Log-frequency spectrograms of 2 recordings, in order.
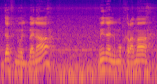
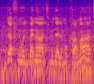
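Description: First: The word for daughters ends with an h sound. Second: The word for daughters ends with a t sound. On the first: "قرأوها هكذا دفنوا البناه من المكرمات بالهاء" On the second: "اللي هي البنات"

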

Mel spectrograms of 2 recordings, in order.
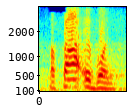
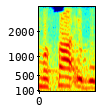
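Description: First: The word ends with a final n sound. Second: The word ends without a final n sound. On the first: The poet broke the rule to fit the verse. "مصائب نونها" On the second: It follows the regular rule for this noun pattern. "مصائب لا لا تنون"

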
